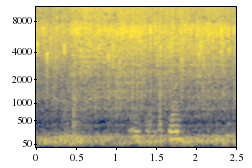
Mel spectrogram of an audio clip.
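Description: Garlic sautés loudly in a hot pan for chicken adobo, a dense, close, continuous sizzle with faint stirring and no speech.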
